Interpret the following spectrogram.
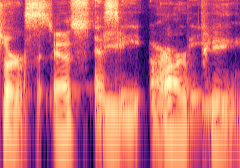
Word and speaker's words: SERP: and what's his specialty serp serp that is not a male pronunciation of the word syrup it's it's serp yeah yeah so we're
